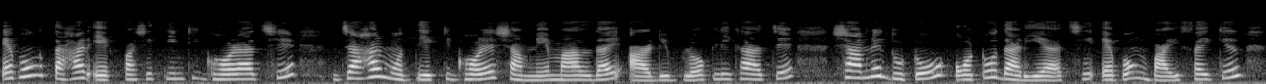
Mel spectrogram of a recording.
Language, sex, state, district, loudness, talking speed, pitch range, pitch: Bengali, female, Tripura, West Tripura, -14 LUFS, 115 wpm, 215-285 Hz, 245 Hz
